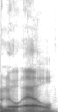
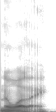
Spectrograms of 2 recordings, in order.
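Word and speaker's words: Noël: It forces you to pronounce them separately. So Noel, not Noelle.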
